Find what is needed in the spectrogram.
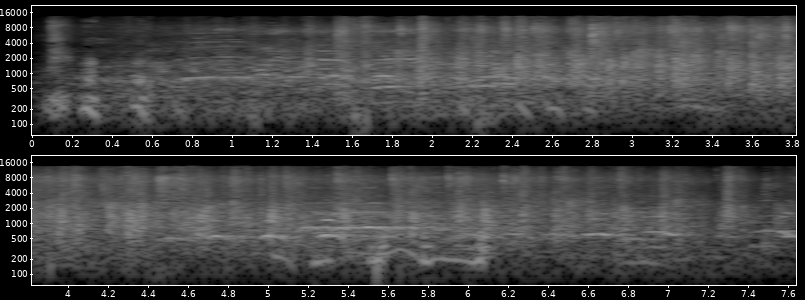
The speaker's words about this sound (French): Pourquoi est-ce qu'on applaudit quand c'est la fête de quelqu'un? J'ai aucune idée.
